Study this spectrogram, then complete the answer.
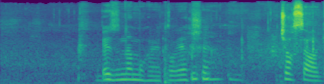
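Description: Another young woman speaks calmly, close by.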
